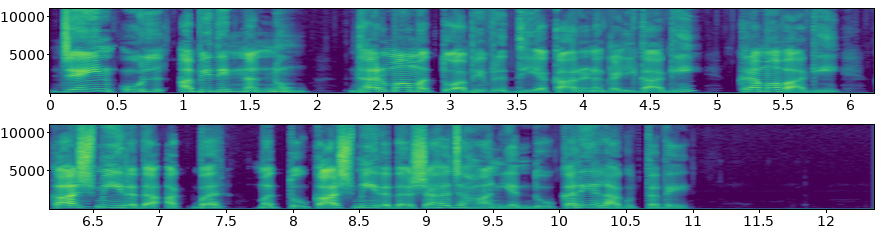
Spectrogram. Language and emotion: Kannada, neutral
